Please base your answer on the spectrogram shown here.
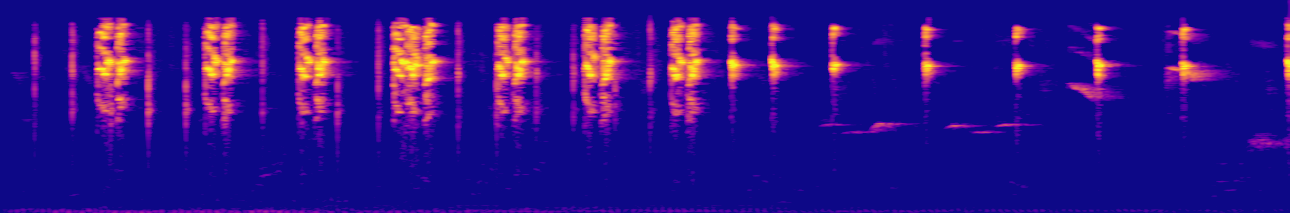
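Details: Lovebird giving a long 'ngekek' trill used as a lure. Harsh, high chirps repeat about twice a second for six seconds, then thin out into sparser, thinner notes with a few short whistles, over a low steady hum.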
